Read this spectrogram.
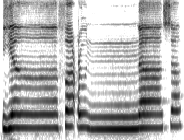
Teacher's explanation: نون ساکن کے بعد کو ہم یہاں پہ چھپا دیں گے، اخفا ہو رہا ہے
